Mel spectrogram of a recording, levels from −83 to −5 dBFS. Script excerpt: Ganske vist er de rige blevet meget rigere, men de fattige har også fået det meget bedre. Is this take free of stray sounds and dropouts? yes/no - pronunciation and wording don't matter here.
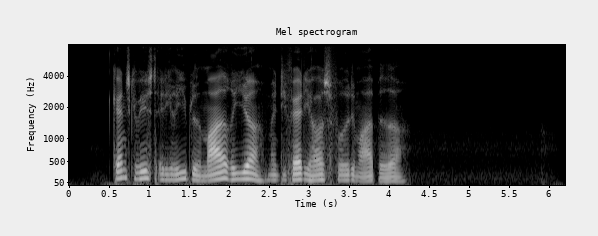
yes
